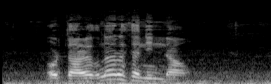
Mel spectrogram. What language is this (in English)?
Kabyle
